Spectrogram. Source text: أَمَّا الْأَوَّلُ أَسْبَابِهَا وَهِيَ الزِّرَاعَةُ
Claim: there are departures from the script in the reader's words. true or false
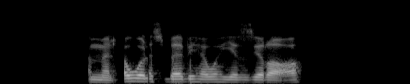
false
